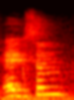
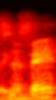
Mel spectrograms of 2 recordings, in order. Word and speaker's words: exam: also I would say you could say exom uh that sounds like you're saying exit like that going away but it's exam yes second syllable there you go ex okay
